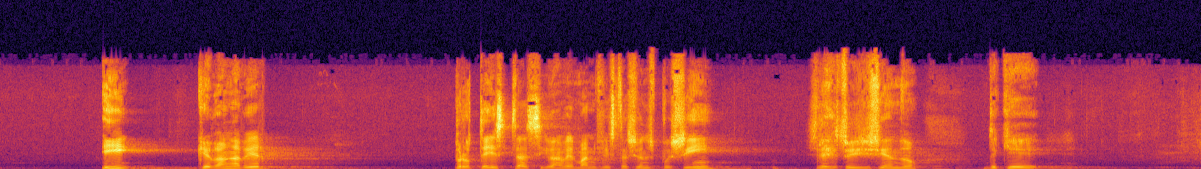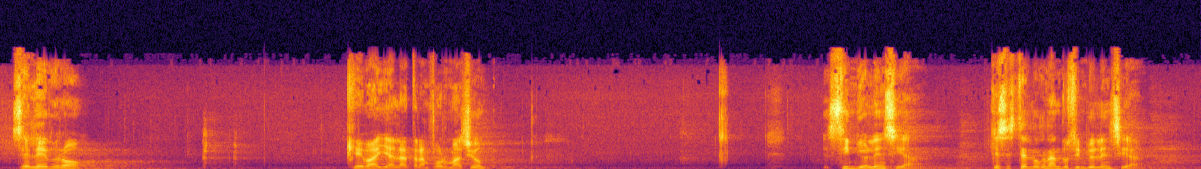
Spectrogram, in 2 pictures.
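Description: An elderly man speaks calmly into a microphone in short phrases, with pauses between them.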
